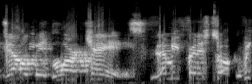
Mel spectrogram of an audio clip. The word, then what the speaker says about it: Marquez: You're not saying her name right. Say her name right, and that's how I know you're going to love her. That's it's Marquez.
